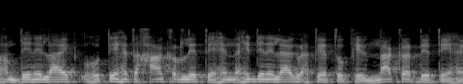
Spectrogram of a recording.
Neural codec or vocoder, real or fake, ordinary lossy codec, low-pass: none; real; none; 5.4 kHz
